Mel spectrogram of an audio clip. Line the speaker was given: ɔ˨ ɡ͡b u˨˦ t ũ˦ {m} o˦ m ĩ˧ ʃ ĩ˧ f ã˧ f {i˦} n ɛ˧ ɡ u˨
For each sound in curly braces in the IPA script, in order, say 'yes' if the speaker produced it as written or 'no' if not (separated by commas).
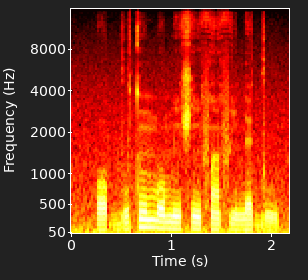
yes, no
